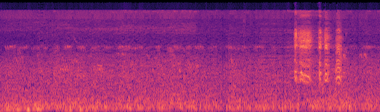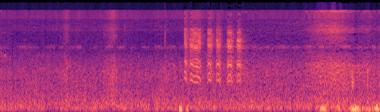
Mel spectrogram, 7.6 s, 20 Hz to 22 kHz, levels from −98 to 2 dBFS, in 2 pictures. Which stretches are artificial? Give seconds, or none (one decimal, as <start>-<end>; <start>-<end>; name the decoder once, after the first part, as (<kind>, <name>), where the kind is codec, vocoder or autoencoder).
2.6-3.2 (autoencoder, DAC-VAE)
